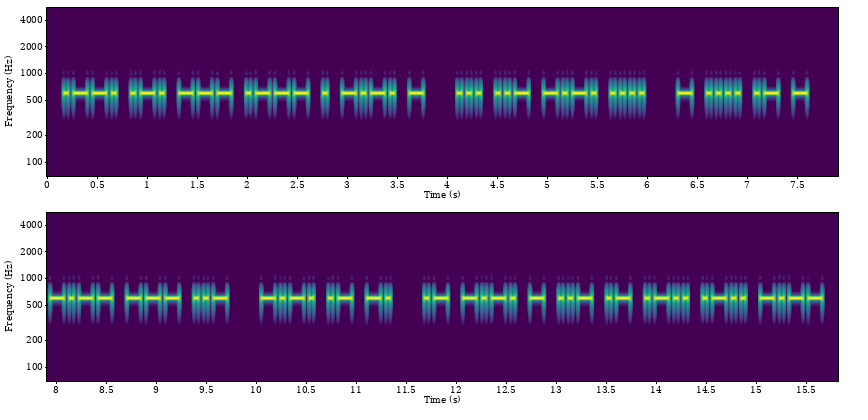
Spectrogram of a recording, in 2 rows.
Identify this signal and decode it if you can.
Morse code, heard as a keyed tone, about 25 wpm, 600 Hz. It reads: PROJECT SUCH THAT YOU CAN ACTUALLY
